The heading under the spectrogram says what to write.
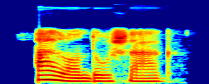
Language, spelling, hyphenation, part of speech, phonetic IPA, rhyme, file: Hungarian, állandóság, ál‧lan‧dó‧ság, noun, [ˈaːlːɒndoːʃaːɡ], -aːɡ, Hu-állandóság.ogg
- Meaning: permanence, steadiness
